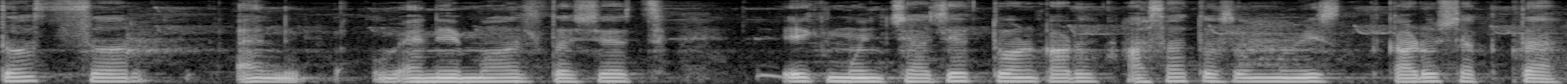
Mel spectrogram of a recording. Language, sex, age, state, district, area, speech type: Goan Konkani, male, 30-45, Goa, Quepem, rural, spontaneous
